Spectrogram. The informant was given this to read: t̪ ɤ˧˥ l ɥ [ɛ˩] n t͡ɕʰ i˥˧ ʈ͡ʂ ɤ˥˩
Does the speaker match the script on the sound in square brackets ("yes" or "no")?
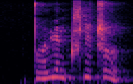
no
